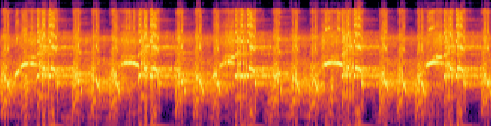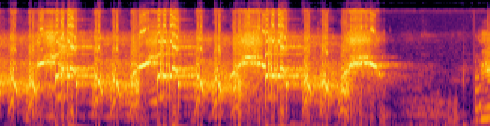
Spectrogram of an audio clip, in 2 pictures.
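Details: Female grey francolin calling: a rapid, insistent series of squeaky, ringing notes repeated over about seven seconds, each note rising then falling in a hoarse, looping pattern, then stopping abruptly.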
